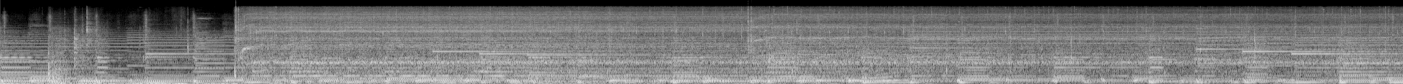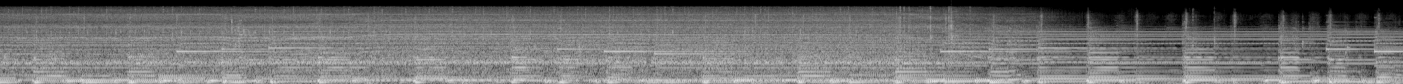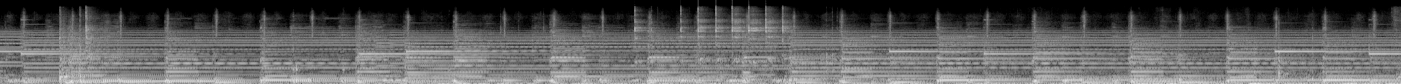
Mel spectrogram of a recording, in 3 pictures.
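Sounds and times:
background music: 0.0s - 42.0s
stand mixer motor running: 2.3s - 27.2s.

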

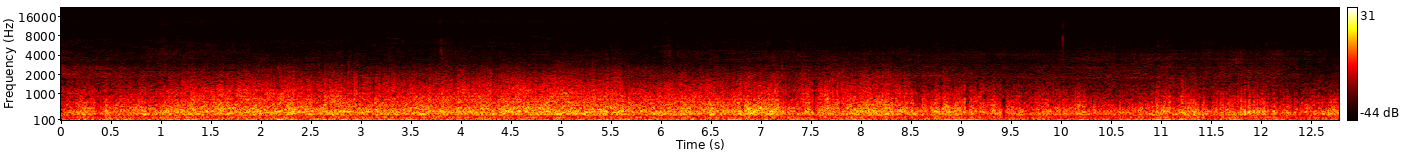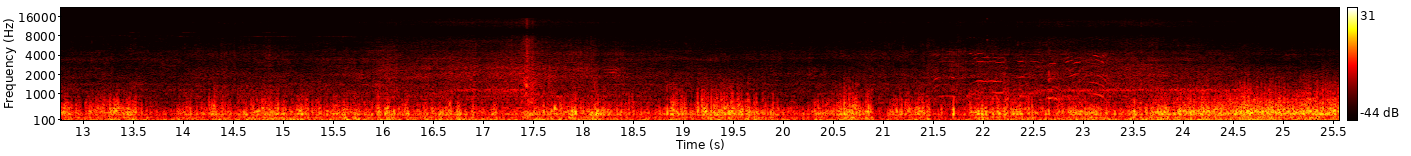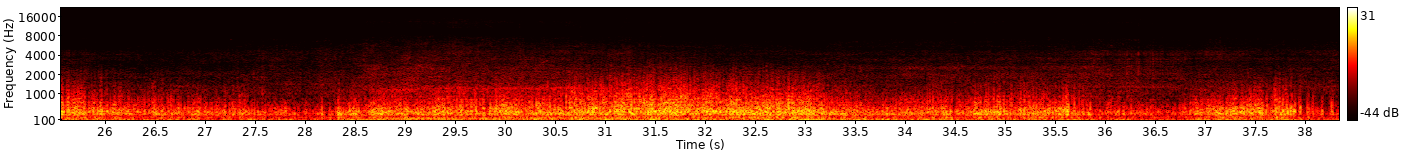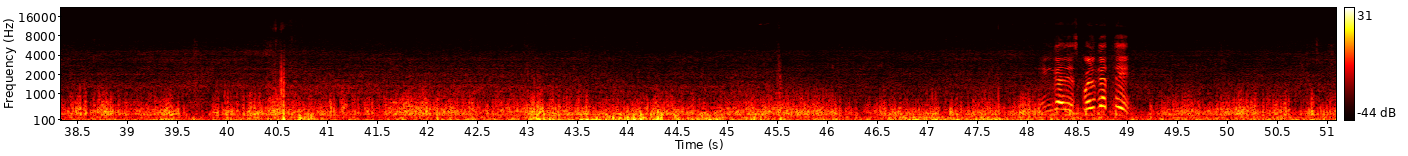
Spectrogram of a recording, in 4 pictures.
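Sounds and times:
vehicle rumble on road: 0.0s - 51.0s
wind buffeting microphone: 0.0s - 51.0s.

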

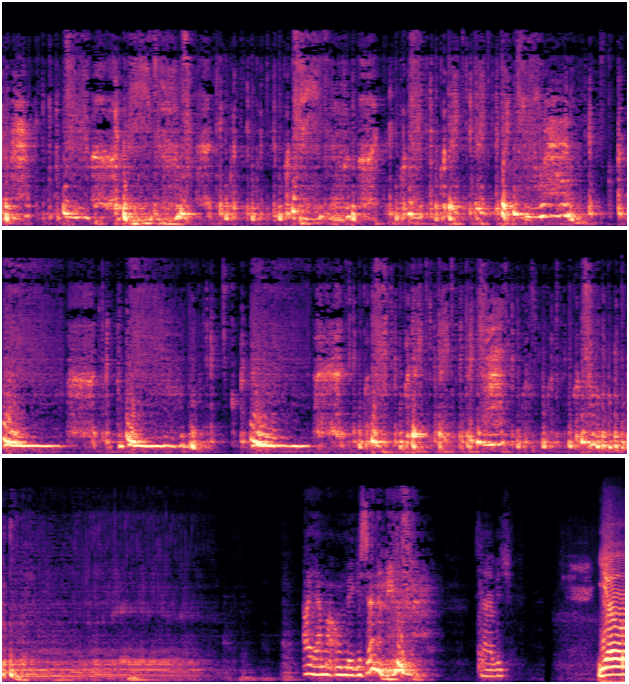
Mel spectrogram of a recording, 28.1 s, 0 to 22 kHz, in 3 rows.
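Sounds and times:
beatboxing bass notes: 0.0s - 22.1s
beatboxing clicks: 0.0s - 22.1s
low hum: 18.7s - 22.5s.

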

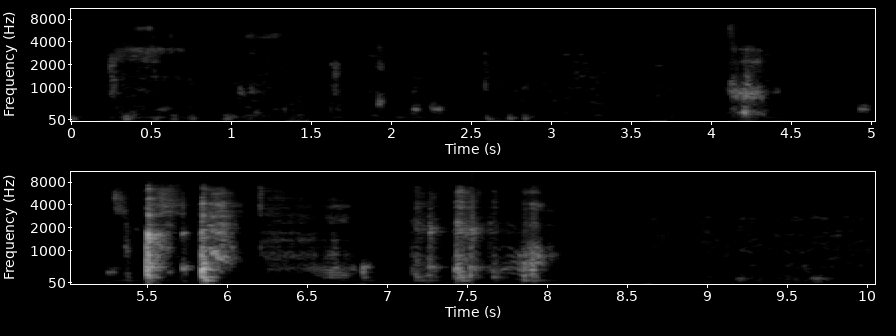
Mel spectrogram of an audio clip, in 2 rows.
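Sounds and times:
person coughing: 5.4s - 6.1s.

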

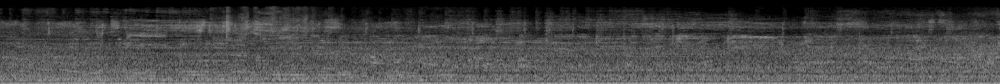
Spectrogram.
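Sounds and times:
bus engine droning: 0.0s - 10.0s.

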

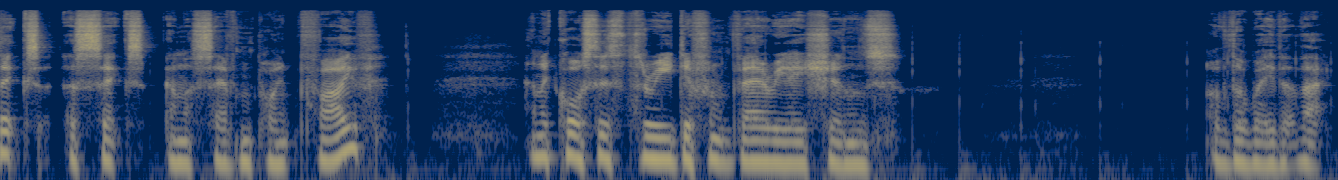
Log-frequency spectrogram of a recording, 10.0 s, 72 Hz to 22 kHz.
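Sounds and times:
stylus tapping on tablet screen: 2.9s - 3.2s, 6.7s - 10.0s.

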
